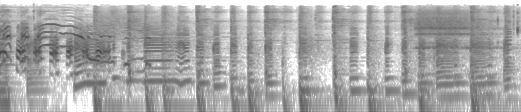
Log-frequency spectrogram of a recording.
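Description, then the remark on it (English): A cartoonish voice of a mother character who has been turned into a chicken imitates a chicken, letting out a quick, rhythmic run of loud clucks and squawks over a busy, bouncy musical backing. “turning her dad into a donkey with a magical asparagus, turning her sister into a piglet, and his mom into a chicken.”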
